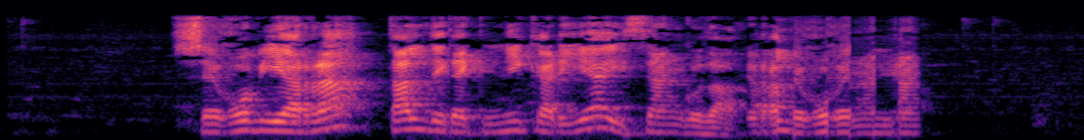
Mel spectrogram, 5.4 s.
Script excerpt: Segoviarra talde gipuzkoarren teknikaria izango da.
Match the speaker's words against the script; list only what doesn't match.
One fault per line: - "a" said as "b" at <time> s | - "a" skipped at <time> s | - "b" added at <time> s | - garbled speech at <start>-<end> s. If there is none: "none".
- "gipuzkoarren" skipped at 2.2 s
- garbled speech at 3.7-4.6 s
